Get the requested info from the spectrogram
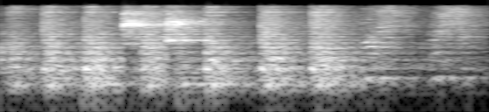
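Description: A quick, irregular run of sharp knocks, about seven in two seconds, with a bright ringing tone over some of them: percussion during a temple spirit-descent rite.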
